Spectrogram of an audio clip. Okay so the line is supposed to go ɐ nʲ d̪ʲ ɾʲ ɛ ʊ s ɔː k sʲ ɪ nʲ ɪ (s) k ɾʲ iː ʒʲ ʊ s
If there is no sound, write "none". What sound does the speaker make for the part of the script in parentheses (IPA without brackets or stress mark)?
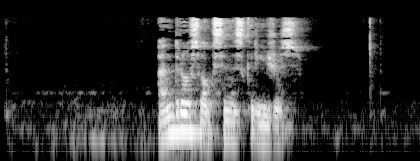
s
